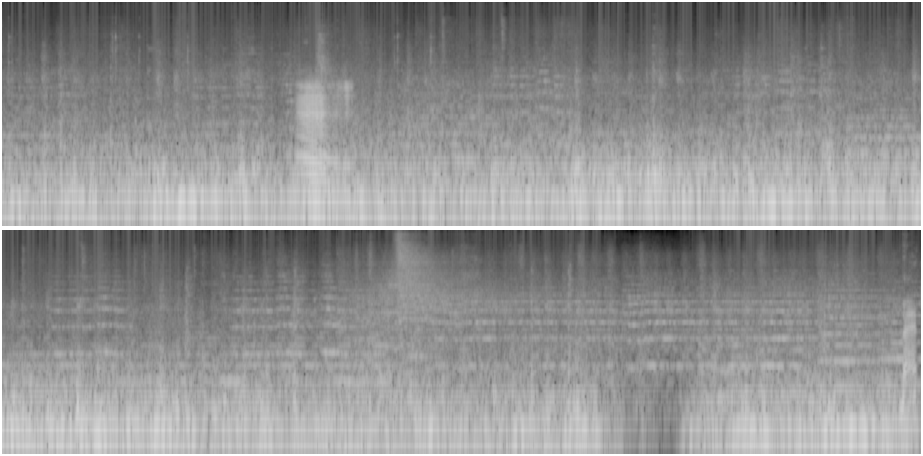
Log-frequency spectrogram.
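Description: Train rolling steadily along rails in the video game The Raven, a continuous loud rumbling drone with faint clickety-clack and a brief screech partway through, which dips for a moment before picking back up.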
